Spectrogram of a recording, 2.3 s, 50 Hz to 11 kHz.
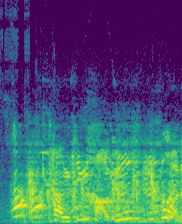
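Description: Speech from an Asian-language AM station on the speaker of an early-1960s His Master's Voice Sprite transistor radio, coming in suddenly about a fifth of a second in as the dial is tuned onto it.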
